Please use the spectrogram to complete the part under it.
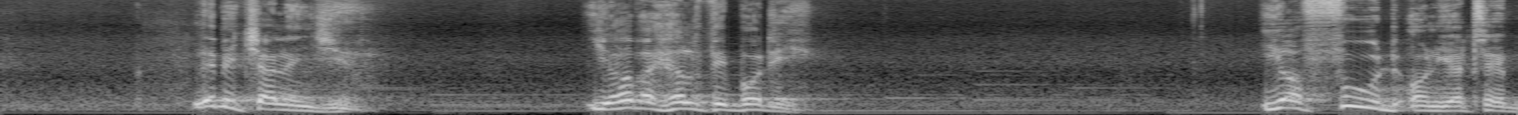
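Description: An elderly man speaks with animation through a microphone, in short bursts with pauses.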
